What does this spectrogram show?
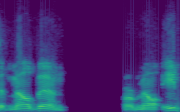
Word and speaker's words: Melbourne: up here and gertrop actually knows how to pronounce it mel ben or mel he pronounced melbourne it smelled ben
